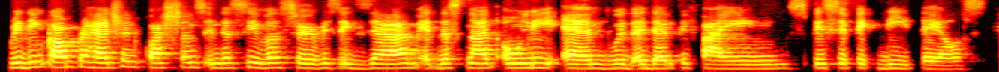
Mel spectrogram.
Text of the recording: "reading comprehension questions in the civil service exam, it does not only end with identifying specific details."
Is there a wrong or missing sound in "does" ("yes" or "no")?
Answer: yes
